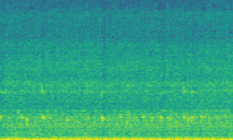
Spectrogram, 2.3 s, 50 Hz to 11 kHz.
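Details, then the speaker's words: Old Oldsmobile V8 first running on its own fuel tank with radiator installed, cold shop warming until thermostat opens, transmission not hooked up; deep even rumble, steady beat, no knocks or misses, healthy idle. "I don't have that hooked up. But man, sounds good."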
